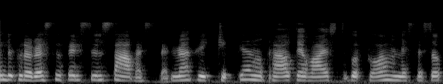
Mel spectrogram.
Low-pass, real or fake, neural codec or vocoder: 7.2 kHz; fake; codec, 16 kHz, 1 kbps, FunCodec, trained on Chinese and English, 50 frames a second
